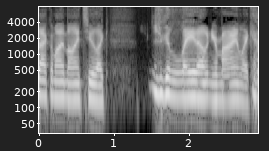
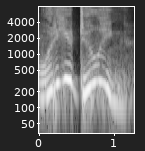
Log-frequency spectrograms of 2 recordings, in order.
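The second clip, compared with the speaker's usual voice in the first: put-on guileless, innocent tone, pitched up; 5 semitones higher, 4 dB louder than usual. Retelling how Mulder sounds when he walks in: imitating an innocent voice. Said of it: "the level of innocence in his voice".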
